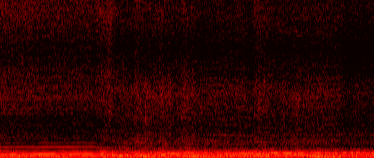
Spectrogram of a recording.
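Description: A Formula One car engine drops in pitch as it downshifts under braking.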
